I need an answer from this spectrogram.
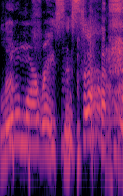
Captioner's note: laughing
